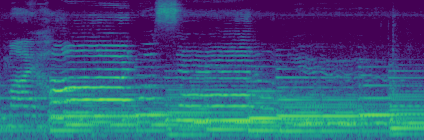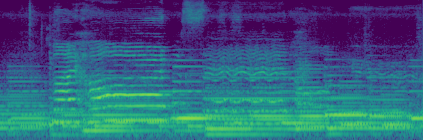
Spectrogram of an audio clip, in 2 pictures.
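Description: A woman singing a musical theatre song to grand piano accompaniment, in two phrases: the first begins about half a second in, the second about five seconds in, with vibrato on held notes.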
